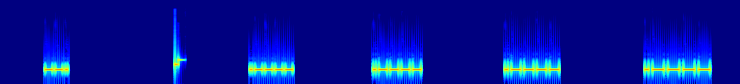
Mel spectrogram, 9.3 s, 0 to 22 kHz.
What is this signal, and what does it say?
Morse code, heard as a keyed tone, about 36 wpm, spaced as for 8 wpm, 700 Hz. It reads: G 1111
